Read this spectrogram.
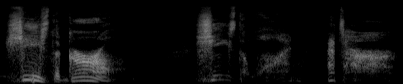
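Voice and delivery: slow hushed gossip whisper; slow whispered gossip from the crowd. Retold or imitated. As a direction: whisper it like village gossip behind her back. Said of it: "everybody's gonna go".

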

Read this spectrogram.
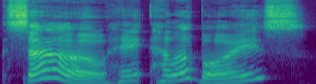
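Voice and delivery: high, loud elf voice; high-pitched elf hello; flirty elf greeting. Acted. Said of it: "one of the elves says".

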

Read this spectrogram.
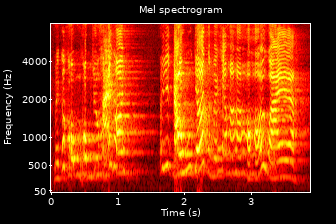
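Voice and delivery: high, loud fed-up outburst; exasperated scolding. Acted. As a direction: scold a pestering daughter-in-law at full voice. Acted quarrel, fed-up mother-in-law.

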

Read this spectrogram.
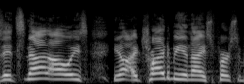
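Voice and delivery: ordinary delivery

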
